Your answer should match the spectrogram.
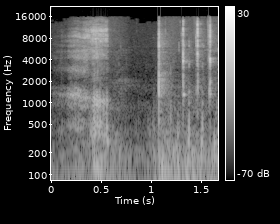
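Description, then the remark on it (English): A voice imitates a man loudly slurping a cup of tea: first one drawn-out, hissy suck of air, then a quick run of about five short, rasping slurps. No words are spoken. “He's quite chubby, really hairy, but every time he gets a cup of tea... Slurps. He's like this, he goes...”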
